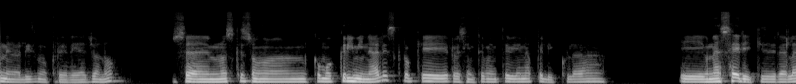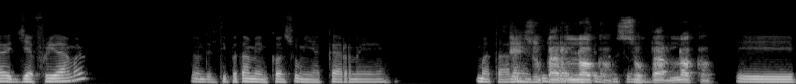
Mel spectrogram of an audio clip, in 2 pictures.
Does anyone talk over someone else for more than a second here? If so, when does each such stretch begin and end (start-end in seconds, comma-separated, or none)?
12.9-14.5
